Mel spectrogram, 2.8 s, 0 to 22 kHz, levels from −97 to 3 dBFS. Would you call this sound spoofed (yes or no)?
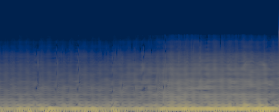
yes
